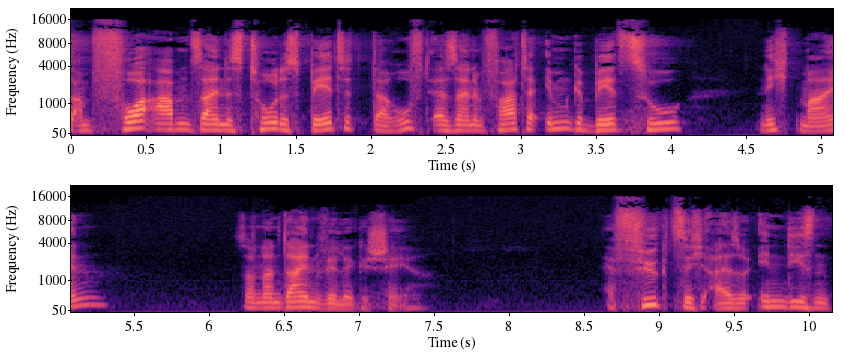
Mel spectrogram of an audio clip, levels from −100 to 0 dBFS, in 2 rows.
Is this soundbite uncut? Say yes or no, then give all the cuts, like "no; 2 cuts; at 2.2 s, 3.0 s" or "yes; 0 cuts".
yes; 0 cuts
